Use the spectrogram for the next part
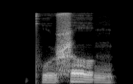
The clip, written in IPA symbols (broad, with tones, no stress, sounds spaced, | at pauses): pʰ u˨˦ ʂ ɤ˥˨ ŋ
